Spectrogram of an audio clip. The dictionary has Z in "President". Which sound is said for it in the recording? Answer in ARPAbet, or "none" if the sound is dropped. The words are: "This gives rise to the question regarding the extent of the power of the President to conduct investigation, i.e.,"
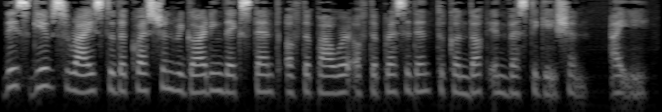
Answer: S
